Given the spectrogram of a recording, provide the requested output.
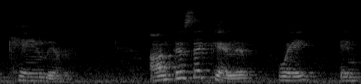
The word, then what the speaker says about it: Keeler: named streets in English, I'm pronouncing them the way they should be pronounced in Spanish, with the vowels in Spanish, okay? So instead of saying Keller, I'm saying Keller.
